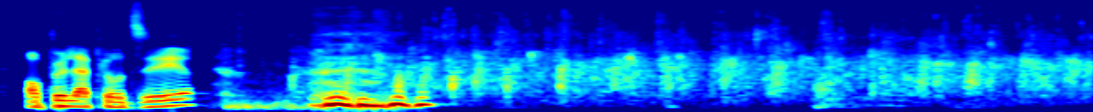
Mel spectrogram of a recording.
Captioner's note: applause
